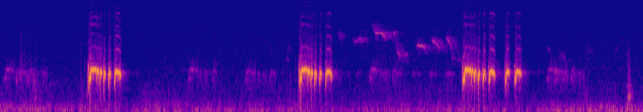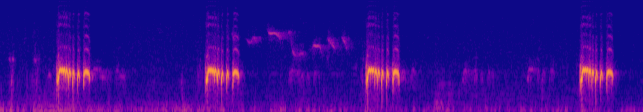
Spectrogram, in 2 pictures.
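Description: Zebra dove (perkutut) song: seven loud trilled cooing phrases, one every two to three seconds, the clear call used as a decoy to lure wild zebra doves. Faint twittering of another small bird twice between the phrases.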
